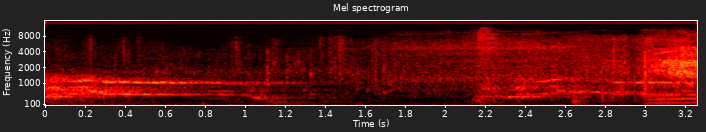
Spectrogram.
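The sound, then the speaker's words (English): Several long, wavering howls overlap in a mournful chorus, rising and sliding in pitch over a low rumbling background, fairly loud and sustained throughout, like a pack of wolves calling together. “The moonlight affects the wolves.”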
